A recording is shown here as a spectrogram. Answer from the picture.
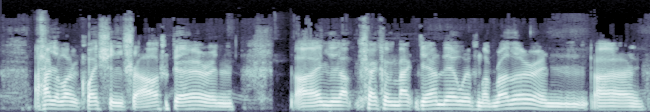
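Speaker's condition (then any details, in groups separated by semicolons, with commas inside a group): Cleft palate; congenital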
